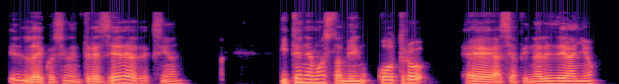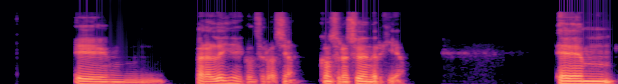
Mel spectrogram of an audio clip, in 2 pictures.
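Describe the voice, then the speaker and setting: A middle-aged man delivers a technical lecture in a relaxed, dark-toned voice with plenty of gravelly fry. He pauses and gropes for words as he explains his slides. The sound is close and dry. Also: medium pitch, no room sound. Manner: hesitant, halting, searching for words. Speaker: course lecturer.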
